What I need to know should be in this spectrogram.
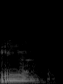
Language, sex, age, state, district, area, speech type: Bengali, male, 30-45, West Bengal, South 24 Parganas, rural, conversation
